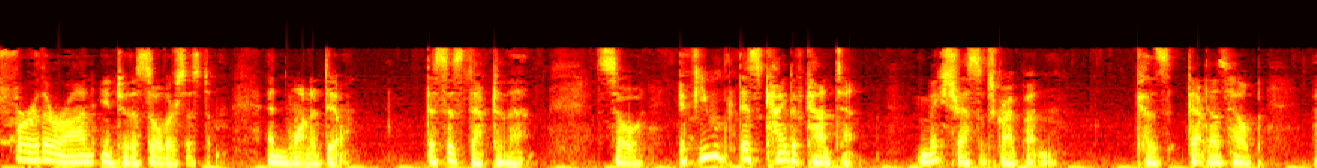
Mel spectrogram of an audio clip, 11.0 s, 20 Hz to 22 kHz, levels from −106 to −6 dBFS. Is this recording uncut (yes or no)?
no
